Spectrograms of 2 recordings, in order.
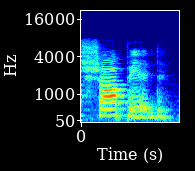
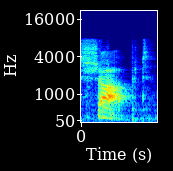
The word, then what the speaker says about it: shopped: many syllables just one how many in the past tense shop not shoed it's shopped one syllable with a t sound open how many syllables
